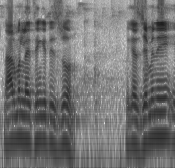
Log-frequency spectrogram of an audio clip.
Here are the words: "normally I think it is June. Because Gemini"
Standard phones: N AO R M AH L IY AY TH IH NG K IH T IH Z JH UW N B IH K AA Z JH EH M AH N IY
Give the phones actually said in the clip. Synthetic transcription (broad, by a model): N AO R M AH L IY AY T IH NG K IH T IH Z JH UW N B IH K AA Z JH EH M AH N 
